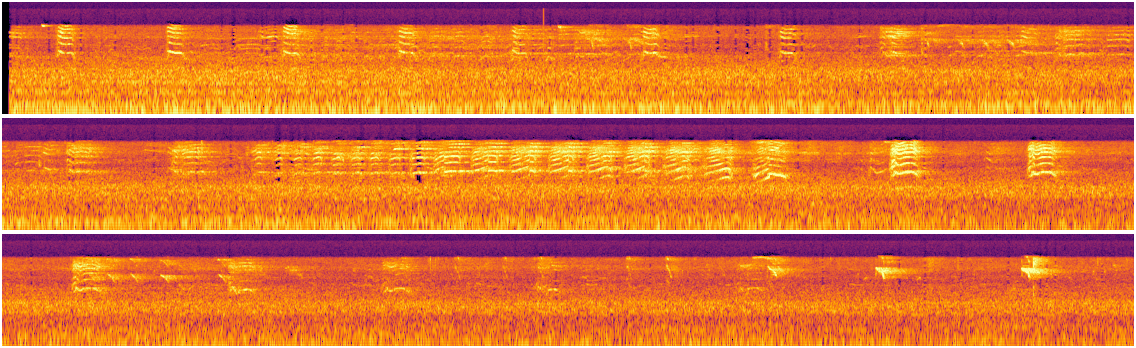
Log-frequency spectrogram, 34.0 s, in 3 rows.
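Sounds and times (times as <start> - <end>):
low background rumble: 0.0 - 33.9
birds chirping and calling: 1.6 - 6.8, 7.6 - 20.6.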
